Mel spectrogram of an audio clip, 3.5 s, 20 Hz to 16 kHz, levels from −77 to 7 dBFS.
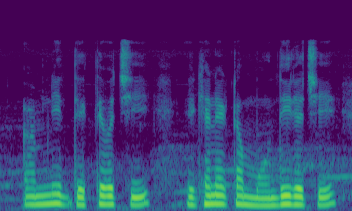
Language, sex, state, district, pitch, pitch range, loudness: Bengali, male, West Bengal, Alipurduar, 140 Hz, 135-150 Hz, -14 LUFS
